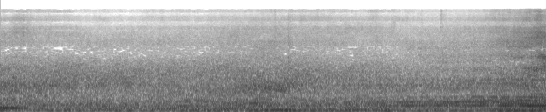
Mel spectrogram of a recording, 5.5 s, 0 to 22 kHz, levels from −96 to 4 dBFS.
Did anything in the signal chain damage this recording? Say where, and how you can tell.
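Yes. The damage is at the codec stage, and it runs through the whole clip. The sound is rough and grainy throughout. A noisy haze fills the gaps between tonal components, and the top band sounds dulled and partly synthetic. This is heavy, and it points to likely low-delay AAC compression, AAC-ELD, at a low rate around 24 kbps. Its short frames resolve fine frequency detail poorly. At this rate, bits run out and noise fills what the coder cannot describe.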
